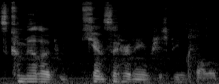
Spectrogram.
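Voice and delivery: very quiet half-whisper in a put-on voice. Voicing a character who half-whispers a warning to Therius: half-whispering in character. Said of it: "I'm gonna whisper to Therius".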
